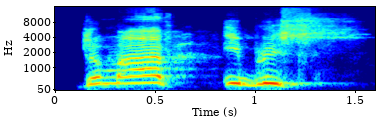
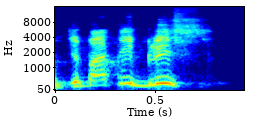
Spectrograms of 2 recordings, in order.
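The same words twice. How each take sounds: First: "jemaat iblis" drawn out very slowly, higher and louder; solemn scripture quote. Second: Said in the usual way. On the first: Retold or imitated. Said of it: "Tuhan bilang". ("jemaat iblis" diucapkan sangat lambat, lebih tinggi dan keras) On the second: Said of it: "Bible ngomongnya gitu".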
